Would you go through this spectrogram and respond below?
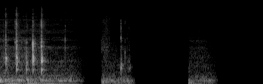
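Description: Typing on a computer keyboard to search for a Nintendo game: a quick burst of clattering keystrokes followed by two shorter bursts separated by silent gaps, close and fairly quiet.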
